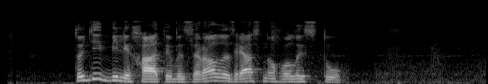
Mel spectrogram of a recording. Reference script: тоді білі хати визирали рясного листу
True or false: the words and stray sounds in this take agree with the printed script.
true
